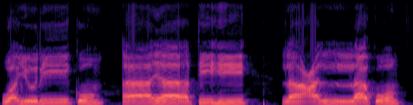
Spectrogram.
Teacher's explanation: عین کو لام کے ساتھ ملانا ہے، لام میں سختی کرنی ہے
